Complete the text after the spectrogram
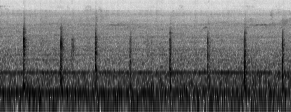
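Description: Footsteps tap on stone steps at a steady walking pace.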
